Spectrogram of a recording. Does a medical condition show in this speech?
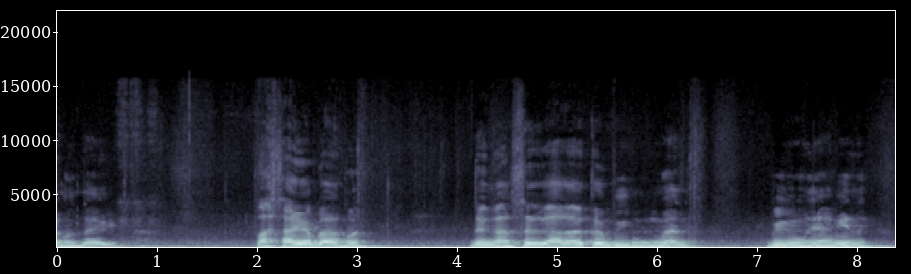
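Yes: cerebral palsy.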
